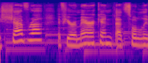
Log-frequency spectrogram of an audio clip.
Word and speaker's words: Chevre: Again, we're missing accent marks for context, so we have 2 syllables in the name. We have che with the accent grave over the E, which makes the E sound open, and then we have V-R-E, Chevre, and the first syllable of the name is probably the most accented syllable, with the end of the name, the vre, syllable at the end being the unstressed syllable.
